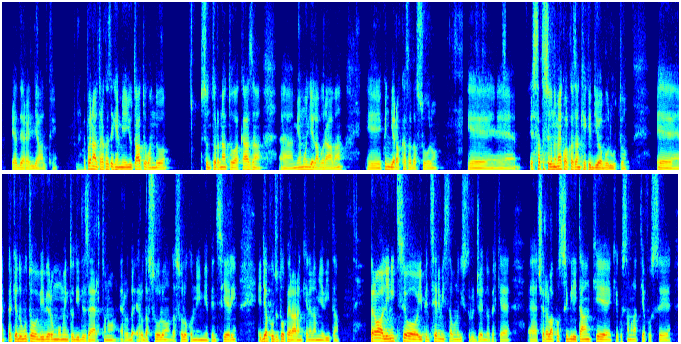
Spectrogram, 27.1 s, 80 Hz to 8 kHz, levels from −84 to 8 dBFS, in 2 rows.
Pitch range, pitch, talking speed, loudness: 100-120 Hz, 110 Hz, 190 wpm, -19 LUFS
